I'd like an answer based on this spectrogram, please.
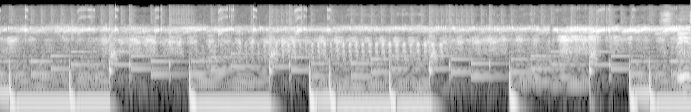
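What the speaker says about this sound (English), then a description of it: "Litoria fallax, eastern sedge frog." A frog pond chorus that includes eastern sedge frogs (Litoria fallax), a busy layered din of trilling and croaking calls over strong, repeated deep pulsing tones, loud and continuous throughout.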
